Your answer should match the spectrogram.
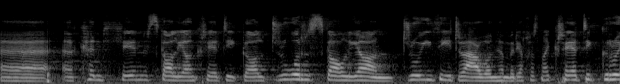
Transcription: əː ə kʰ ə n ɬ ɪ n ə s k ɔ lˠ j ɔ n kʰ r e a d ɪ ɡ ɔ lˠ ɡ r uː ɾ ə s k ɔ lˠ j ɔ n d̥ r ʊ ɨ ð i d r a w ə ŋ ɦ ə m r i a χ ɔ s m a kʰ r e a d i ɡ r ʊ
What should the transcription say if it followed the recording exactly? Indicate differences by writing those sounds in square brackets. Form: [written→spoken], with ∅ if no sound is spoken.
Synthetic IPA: əː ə kʰ ə n ɬ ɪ n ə s k ɔ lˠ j ɔ n kʰ r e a d ɪ ɡ ɔ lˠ [ɡ→d] r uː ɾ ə s k ɔ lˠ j ɔ n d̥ r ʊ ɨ ð i d r a w ə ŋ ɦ ə m r i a χ ɔ s m a kʰ r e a d [i→ɪ] ɡ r ʊ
